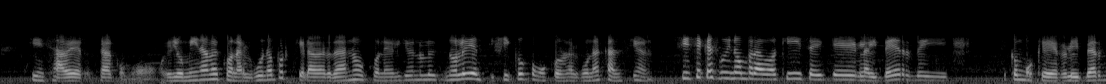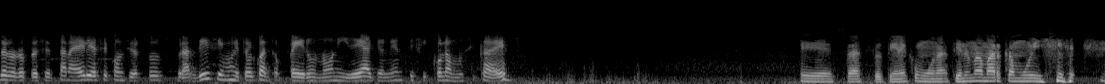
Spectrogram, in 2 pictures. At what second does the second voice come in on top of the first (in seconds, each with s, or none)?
none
